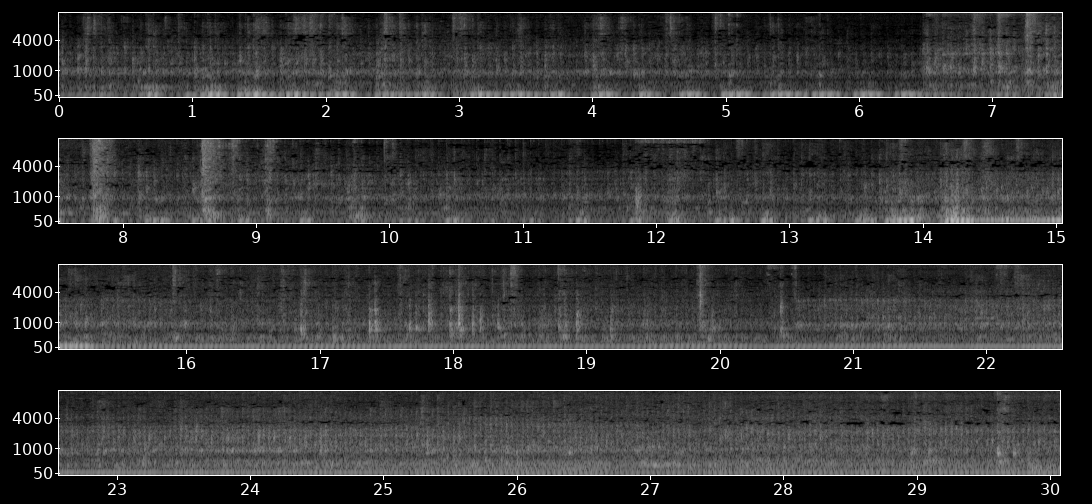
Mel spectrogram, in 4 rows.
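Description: Massey Ferguson 7250 DI tractor's three-cylinder diesel engine running as it pulls a Redlands round baler through straw, with clicks and rattles from the baler's mechanism. The engine note pulses through the first half, there is a louder moment about halfway, and it then settles into a steady drone.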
